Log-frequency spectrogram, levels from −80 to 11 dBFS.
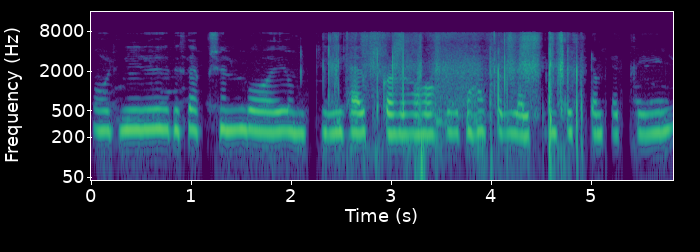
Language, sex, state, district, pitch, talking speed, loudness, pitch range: Hindi, female, Himachal Pradesh, Shimla, 240 Hz, 145 wpm, -20 LUFS, 230-255 Hz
